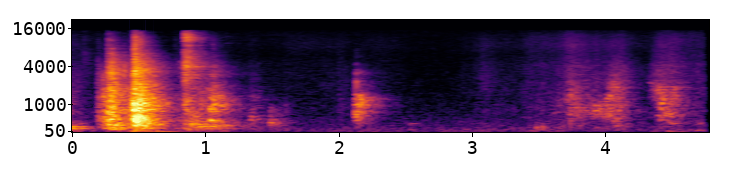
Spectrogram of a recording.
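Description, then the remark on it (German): A window is opened with a burst of rattling and scraping, a brief click a moment later, then a soft wash of outside noise drifting in. No one speaks. “Na, dann mache ich mal das Fenster auf, denn man wird es auch, glaube ich, hören.”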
